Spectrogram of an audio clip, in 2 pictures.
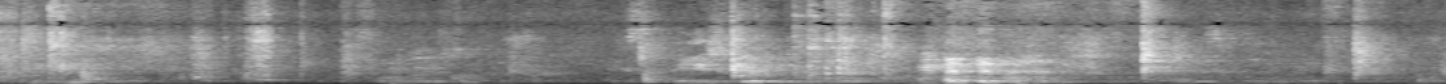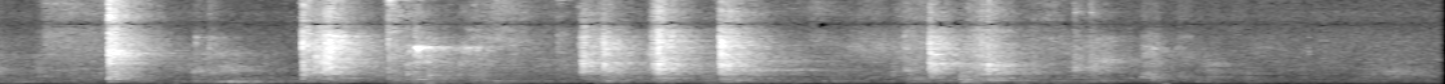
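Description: Indistinct murmured voices in a hall, with scattered sharp knocks and shuffling as the pianist settles at the grand piano; no piano is played yet.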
